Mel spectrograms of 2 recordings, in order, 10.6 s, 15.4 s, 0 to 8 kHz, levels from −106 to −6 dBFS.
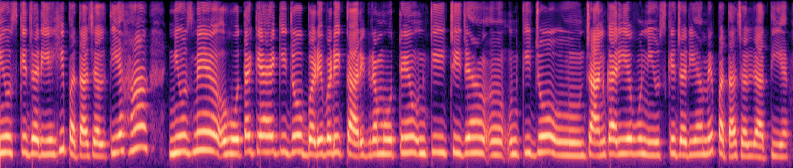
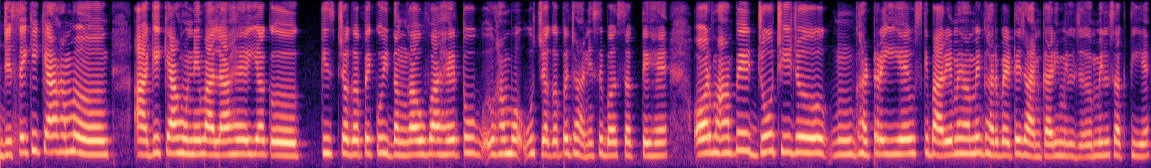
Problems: constant background noise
